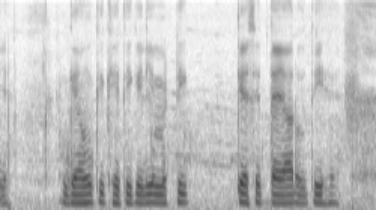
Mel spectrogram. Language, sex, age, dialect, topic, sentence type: Hindi, male, 18-24, Kanauji Braj Bhasha, agriculture, question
